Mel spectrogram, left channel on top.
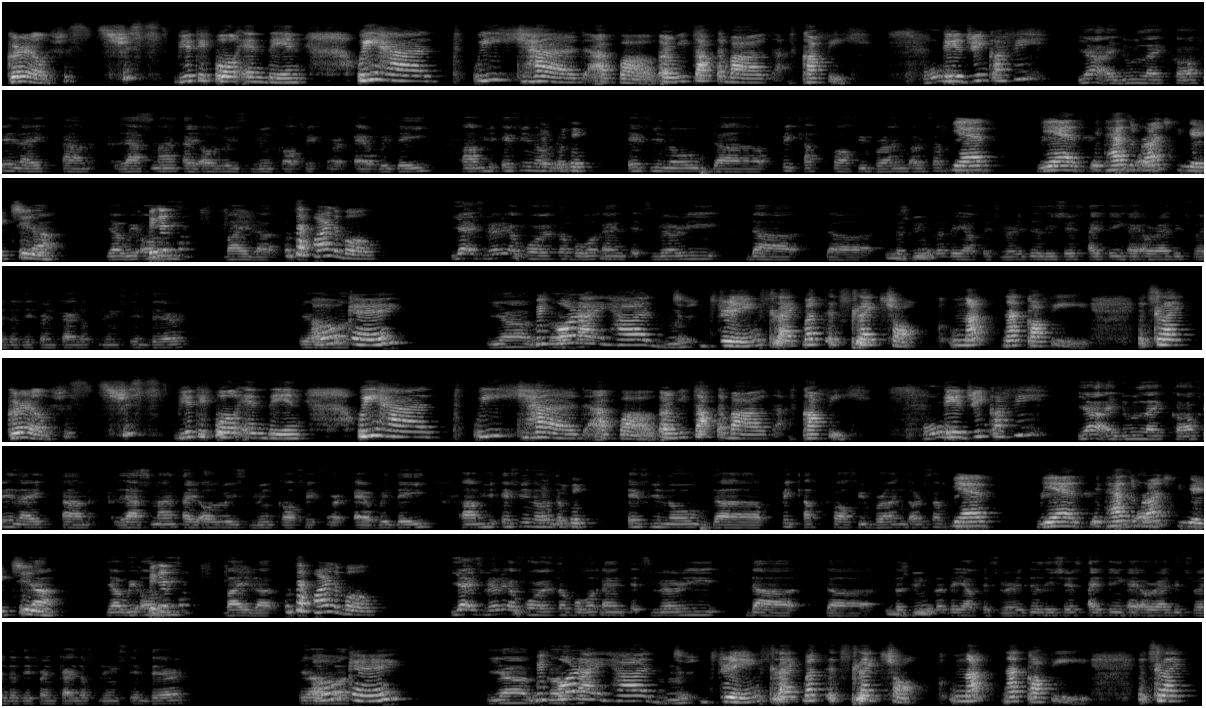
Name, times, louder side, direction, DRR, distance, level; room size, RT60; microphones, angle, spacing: voice 1, 0.1-4.3 4.7-10.4 17.4-17.6 21.5-21.8 22.4-24.5 25.5-25.7 27.0-27.7 32.9-33.3 39.2-40.0 41.3-45.2 45.5-47.8, equal, 50° left, -5 dB, 1.8 m, -27 dB
voice 2, 9.2-9.5 10.8-17.7 18.3-21.7 22.4-22.5 22.8-22.9 23.2-23.6 24.3-24.6 25.1-25.8 26.3-26.7 28.5-31.2 31.5-32.0 32.3-37.9 39.0-39.5 40.9-41.7 42.6-42.9, right 4 dB, 45° right, 2 dB, 0.9 m, -37 dB
4.9 x 2.0 x 4.5 m, 0.30 s
head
